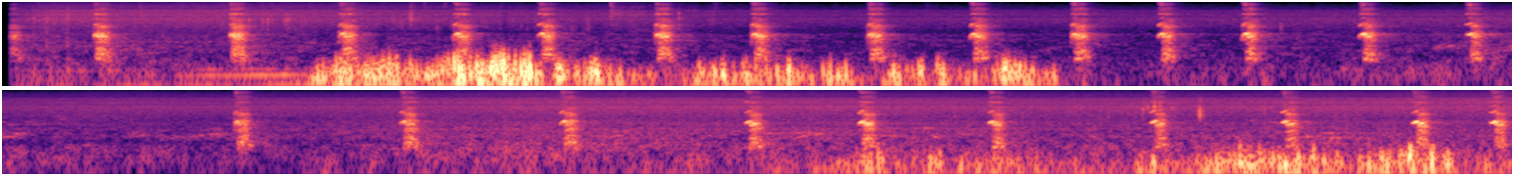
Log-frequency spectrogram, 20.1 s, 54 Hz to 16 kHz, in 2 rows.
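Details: A Pallas's (Formosan) squirrel gives sharp, barking chuck notes, steadily about one per second, in a neighbourhood park in Kanazawa Ward, Yokohama, Japan, on June 13.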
